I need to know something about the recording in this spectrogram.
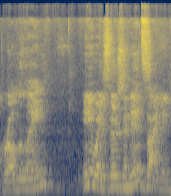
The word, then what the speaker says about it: bromelain: is an enzyme called bromelain or bro Malayan I've heard it pronounced both ways I call it bromelain anyways there's an enzyme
